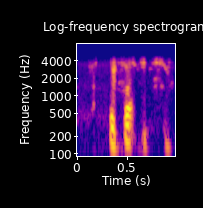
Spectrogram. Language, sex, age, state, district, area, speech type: Santali, male, 30-45, Jharkhand, East Singhbhum, rural, conversation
